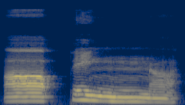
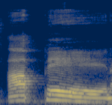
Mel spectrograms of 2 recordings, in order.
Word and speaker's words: appena: double n ah pain see now that's wrong because there's a single n in this word what made that double n was my vocal chords were going mmm so that's double n so in this case a pain uh we want double P single n going on yo the word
